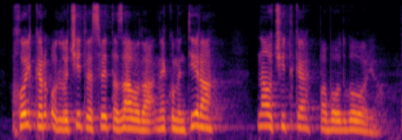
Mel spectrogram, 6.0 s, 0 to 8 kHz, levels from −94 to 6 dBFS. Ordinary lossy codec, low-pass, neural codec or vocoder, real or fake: Opus, 64 kbps; 7.2 kHz; vocoder, 44.1 kHz, 128 mel bands, Pupu-Vocoder; fake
